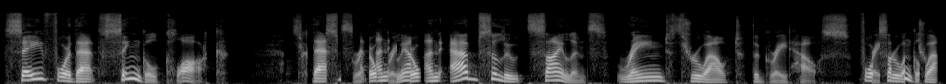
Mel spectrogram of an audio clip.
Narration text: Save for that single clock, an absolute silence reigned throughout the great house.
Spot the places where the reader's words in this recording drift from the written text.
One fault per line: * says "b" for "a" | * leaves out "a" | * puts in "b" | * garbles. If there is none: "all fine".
* garbles
* garbles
